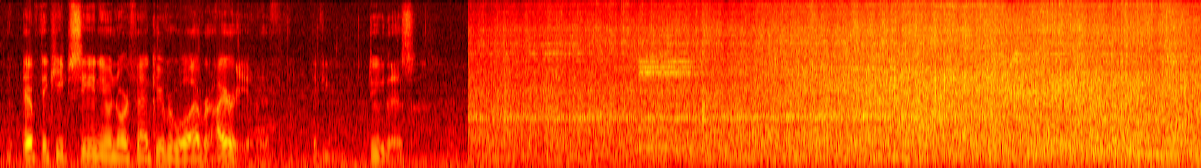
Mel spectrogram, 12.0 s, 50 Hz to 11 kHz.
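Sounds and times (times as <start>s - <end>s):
shopping cart wheels rattling: 7.1s - 12.0s.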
